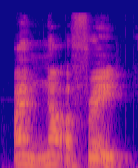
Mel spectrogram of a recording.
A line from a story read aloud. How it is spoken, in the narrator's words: he cried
